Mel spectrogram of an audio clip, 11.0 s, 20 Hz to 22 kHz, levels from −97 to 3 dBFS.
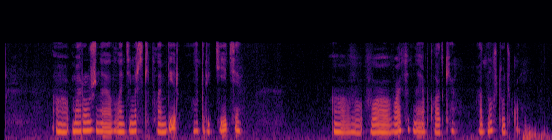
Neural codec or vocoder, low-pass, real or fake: none; 7.2 kHz; real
